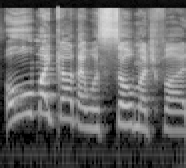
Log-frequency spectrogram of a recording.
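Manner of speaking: excited. Real, not acted. Recalling fun German neighbours.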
